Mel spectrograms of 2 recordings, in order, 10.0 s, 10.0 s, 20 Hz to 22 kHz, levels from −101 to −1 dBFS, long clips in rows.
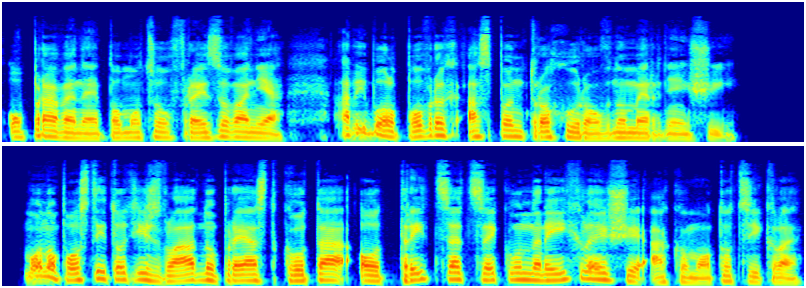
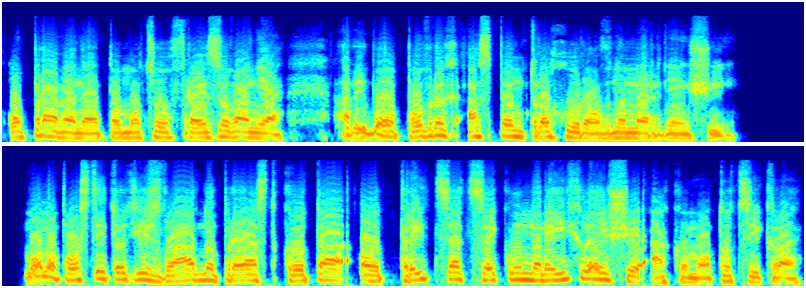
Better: first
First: none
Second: distortion; heavy; 6 dB below the speech

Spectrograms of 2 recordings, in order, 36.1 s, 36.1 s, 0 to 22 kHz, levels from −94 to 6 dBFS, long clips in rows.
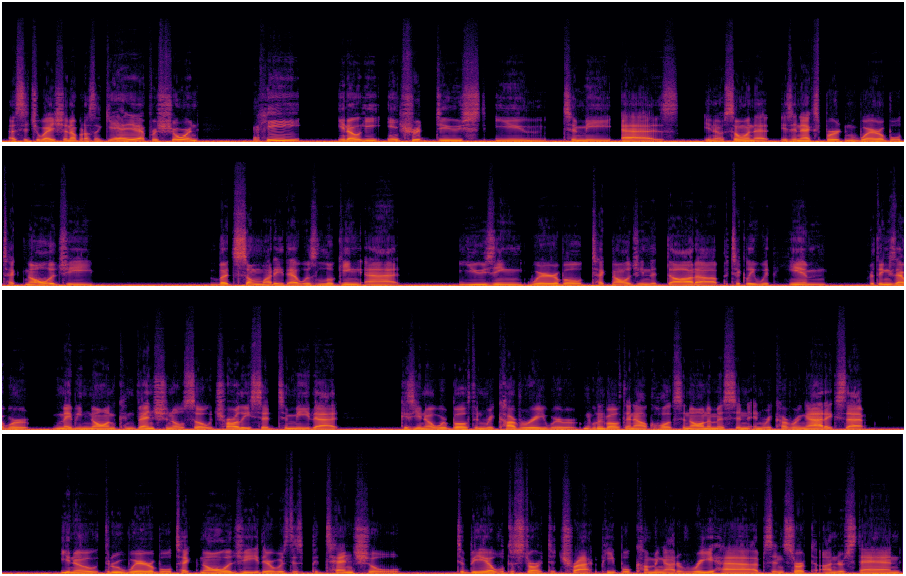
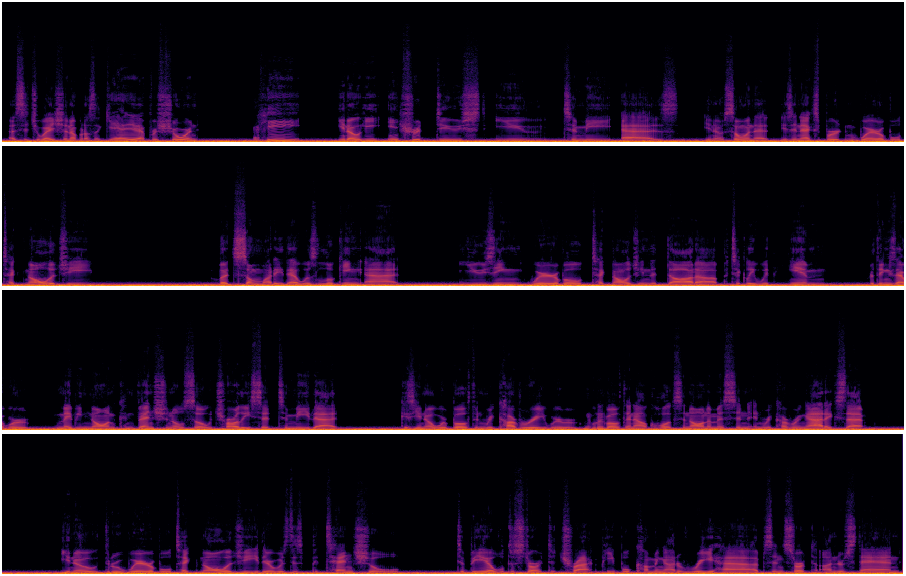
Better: first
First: low rumble; faint; throughout; 20 dB below the speech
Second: low rumble; loud; throughout; 2 dB below the speech

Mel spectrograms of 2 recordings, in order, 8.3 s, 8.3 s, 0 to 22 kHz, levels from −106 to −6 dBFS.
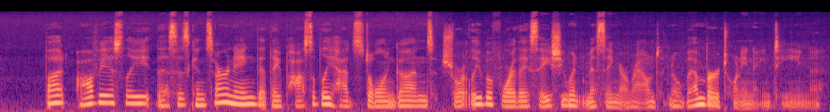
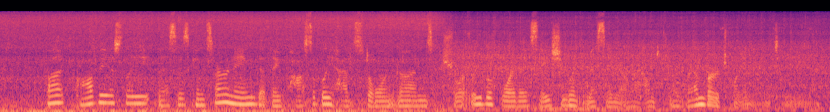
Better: first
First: rain or running water; faint; throughout; 25 dB below the speech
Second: rain or running water; loud; throughout; 4 dB below the speech

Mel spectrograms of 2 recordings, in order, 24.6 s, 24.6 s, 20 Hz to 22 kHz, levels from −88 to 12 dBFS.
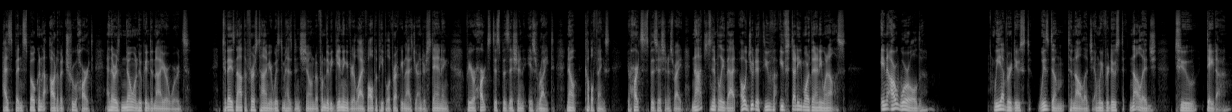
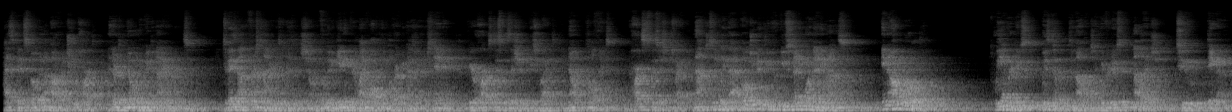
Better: first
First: none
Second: room echo; strong; dies away in 3 s // off-mic speech; far

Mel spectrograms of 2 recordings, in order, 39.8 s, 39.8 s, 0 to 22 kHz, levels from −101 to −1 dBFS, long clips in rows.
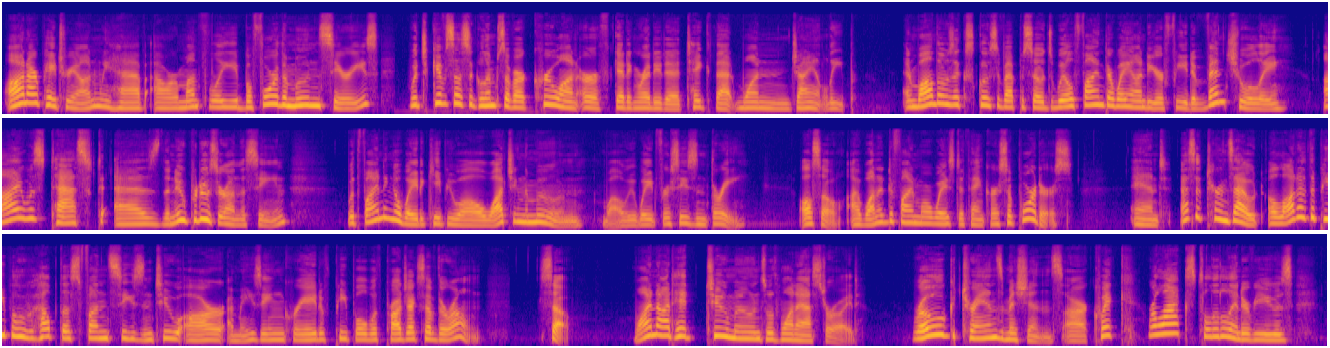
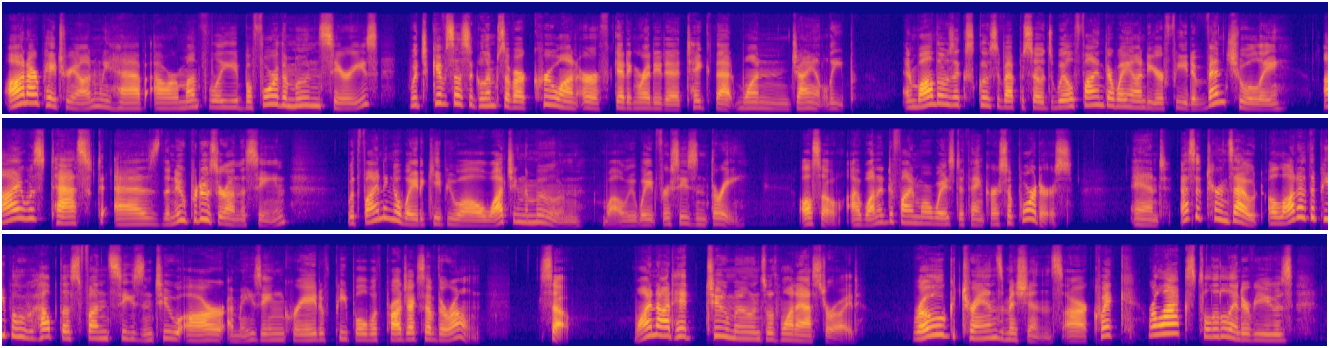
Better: first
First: none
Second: thin; very; fading below 950 Hz

